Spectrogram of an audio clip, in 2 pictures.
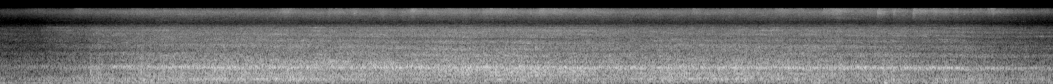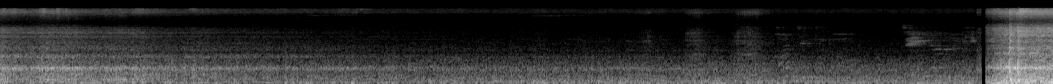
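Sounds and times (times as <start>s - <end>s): train wheels on rails: 0.0s - 19.0s, 20.0s - 21.0s.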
